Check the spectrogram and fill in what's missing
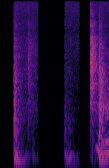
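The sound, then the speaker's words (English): A dog clawing at a door: three short, rough scraping bursts separated by brief pauses, each a dull, thumping scratch against the wood, fairly loud with no talking. “Yeah, my dog's clawing at the I've door.”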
